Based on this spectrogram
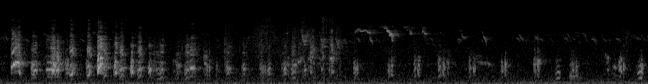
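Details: Hens clucking loudly in quick, uneven pecking bursts at about seventy a minute. Louder clucks fill the first three seconds, then softer ones follow with a brief higher squawk.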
